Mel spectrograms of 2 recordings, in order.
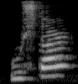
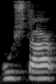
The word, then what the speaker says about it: ushtar: ustar she says back it sounds so strange to me to hear an american person pronounced an albanian word mushtar ustar ustar matsu says again the way she says it it makes the word soldier sound like a silly song we start with star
